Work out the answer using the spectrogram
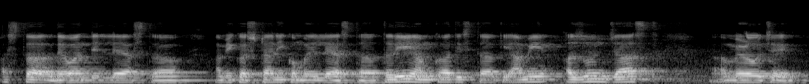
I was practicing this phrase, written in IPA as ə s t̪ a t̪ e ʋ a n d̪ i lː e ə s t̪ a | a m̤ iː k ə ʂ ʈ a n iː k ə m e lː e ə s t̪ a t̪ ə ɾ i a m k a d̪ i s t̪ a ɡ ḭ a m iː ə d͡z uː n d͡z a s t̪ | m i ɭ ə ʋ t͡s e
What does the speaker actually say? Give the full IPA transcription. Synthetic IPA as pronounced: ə s t̪ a d̪ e ʋ a n d̪ i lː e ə s t̪ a | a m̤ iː k ə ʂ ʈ a n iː k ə m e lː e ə s t̪ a t̪ ə ɾ i a m k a d̪ i s t̪ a k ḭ a m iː ə d͡z uː n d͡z a s t̪ | m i ɭ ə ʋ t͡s e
